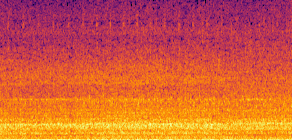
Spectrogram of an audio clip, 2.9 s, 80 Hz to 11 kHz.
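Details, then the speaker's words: 3rd-gen Toyota 4Runner, distributorless with coil-on-plug ignition, spark plugs and all three coils on one bank already replaced: uneven, stumbling lumpy idle; intermittent misfire at idle, owner suspects possibly an electrical wire. "you can hear the misfires though that's happening now"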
